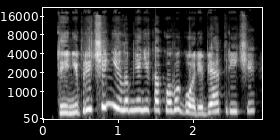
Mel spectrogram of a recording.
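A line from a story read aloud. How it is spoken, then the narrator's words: Cheerful. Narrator (Russian): весело продолжал Ян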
